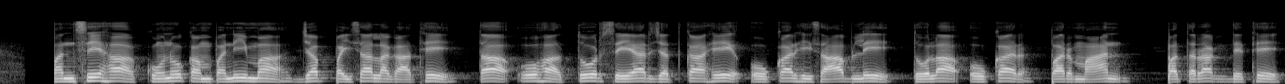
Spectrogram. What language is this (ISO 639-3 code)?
hne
